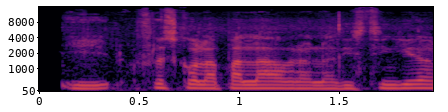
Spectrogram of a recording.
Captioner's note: Spanish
